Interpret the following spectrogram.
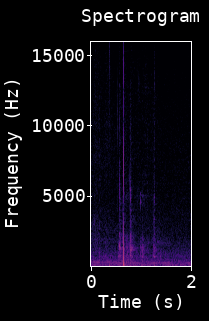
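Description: A few faint clicks and light knocks from a metal C-stand as its riser column is raised by hand; the sharpest click comes about two thirds of a second in.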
